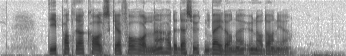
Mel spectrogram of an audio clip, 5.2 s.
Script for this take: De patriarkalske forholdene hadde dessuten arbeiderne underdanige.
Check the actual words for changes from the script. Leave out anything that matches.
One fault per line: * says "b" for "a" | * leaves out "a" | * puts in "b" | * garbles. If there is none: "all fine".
all fine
